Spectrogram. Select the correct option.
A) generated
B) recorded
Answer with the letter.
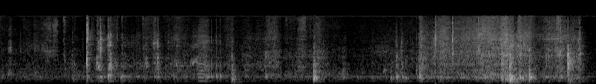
B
